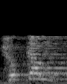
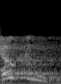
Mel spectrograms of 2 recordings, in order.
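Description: First: An extra vowel separates the final two consonants. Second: The final two consonants are said together. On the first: The speaker calls it wrong. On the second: The speaker calls it right.

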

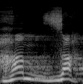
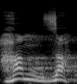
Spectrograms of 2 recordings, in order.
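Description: Both takes have the same delivery.

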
